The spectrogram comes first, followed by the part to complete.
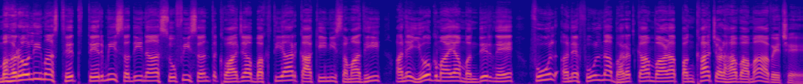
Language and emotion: Gujarati, neutral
